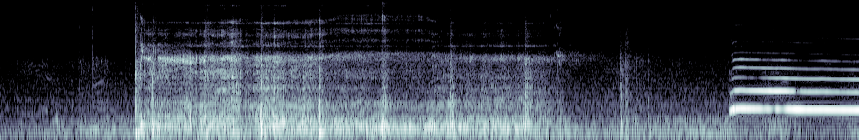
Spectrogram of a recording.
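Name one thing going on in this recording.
A bicycle's tyres thud as the bike hops and lands on pavement.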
